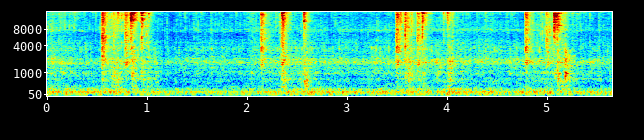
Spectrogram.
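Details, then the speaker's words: Bicycle rear derailleur just adjusted, run up and down the cassette: crisp paired clicks every second or so, chain stepping cleanly with no grinding or skipping; normal gear shifting. "up and that's it shifting is adjusted you know go through up and down as many times as you want to really pay attention to it listen to it"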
